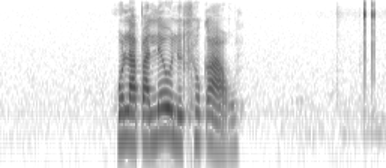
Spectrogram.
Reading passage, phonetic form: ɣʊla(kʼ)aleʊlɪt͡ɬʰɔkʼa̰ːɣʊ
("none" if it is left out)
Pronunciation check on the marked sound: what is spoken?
pʼ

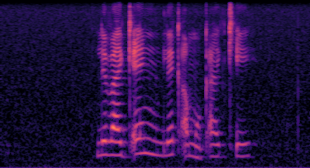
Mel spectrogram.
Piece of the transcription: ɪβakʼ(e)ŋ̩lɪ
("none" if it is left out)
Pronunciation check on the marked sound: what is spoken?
e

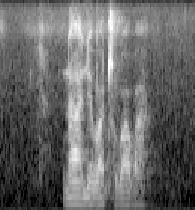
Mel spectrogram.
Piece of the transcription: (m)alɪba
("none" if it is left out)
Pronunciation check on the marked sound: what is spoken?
n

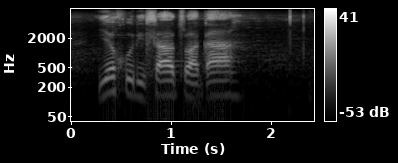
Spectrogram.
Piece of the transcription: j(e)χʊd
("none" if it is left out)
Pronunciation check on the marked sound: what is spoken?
e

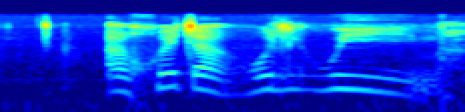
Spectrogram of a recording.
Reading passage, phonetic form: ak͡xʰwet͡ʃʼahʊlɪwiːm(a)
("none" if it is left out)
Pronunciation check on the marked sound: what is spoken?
a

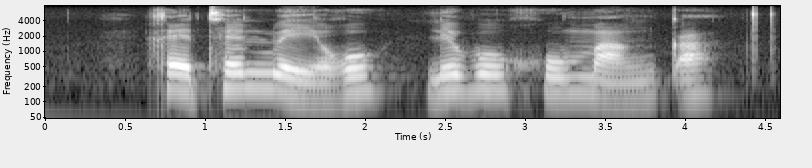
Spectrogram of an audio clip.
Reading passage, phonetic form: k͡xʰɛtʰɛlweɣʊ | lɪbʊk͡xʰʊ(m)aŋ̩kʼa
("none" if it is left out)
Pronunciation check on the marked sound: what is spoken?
m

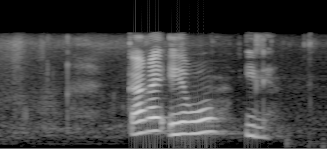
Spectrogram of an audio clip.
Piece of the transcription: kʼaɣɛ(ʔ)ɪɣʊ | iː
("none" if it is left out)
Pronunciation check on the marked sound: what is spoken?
ʔ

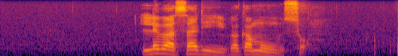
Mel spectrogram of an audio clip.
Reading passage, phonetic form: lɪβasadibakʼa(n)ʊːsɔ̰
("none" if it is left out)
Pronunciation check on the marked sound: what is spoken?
m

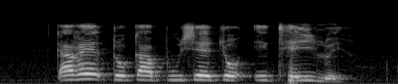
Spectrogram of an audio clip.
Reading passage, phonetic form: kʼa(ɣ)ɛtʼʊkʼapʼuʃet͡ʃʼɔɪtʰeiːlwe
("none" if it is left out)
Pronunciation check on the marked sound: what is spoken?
ɣ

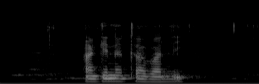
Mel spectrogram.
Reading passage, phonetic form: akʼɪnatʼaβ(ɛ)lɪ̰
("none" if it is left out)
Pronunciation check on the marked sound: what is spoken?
a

